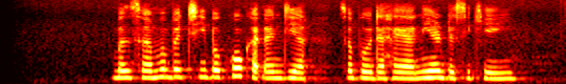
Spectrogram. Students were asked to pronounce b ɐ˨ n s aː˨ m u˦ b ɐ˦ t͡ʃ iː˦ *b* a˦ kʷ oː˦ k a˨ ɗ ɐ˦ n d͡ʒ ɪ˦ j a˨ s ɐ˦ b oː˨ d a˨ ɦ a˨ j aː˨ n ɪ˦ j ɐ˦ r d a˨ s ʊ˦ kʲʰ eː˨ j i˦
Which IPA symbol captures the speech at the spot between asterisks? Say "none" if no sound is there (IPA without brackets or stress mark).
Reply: b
